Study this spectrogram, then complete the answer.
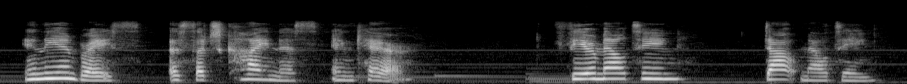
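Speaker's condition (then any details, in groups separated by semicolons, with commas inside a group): No condition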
